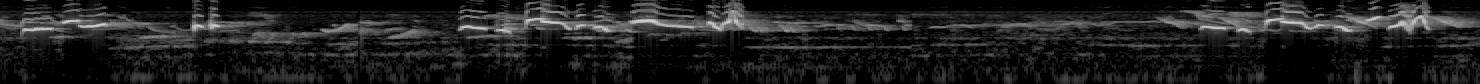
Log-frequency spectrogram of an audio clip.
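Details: Oriental magpie-robin lure song to set other birds singing: bursts of rich, varied whistles and sharp upslurred chirps, separated by quieter gaps.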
